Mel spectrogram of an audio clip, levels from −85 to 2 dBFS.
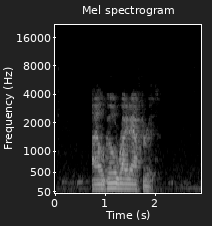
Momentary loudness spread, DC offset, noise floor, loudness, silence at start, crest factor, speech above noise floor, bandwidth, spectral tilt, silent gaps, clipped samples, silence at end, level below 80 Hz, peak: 13 LU; under 0.1%; -66 dBFS; -34 LUFS; 0.45 s; 16 dB; 34 dB; 7.6 kHz; -8.5 dB/octave; none; under 0.1%; 0.95 s; -68 dBFS; -20 dBFS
